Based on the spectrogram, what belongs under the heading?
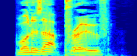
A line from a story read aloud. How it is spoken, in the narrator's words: the sheriff's man scoffed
